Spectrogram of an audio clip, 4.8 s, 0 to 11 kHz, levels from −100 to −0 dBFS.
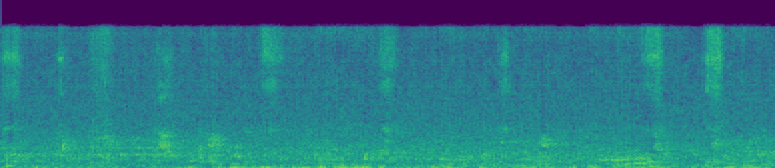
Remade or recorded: remade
